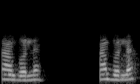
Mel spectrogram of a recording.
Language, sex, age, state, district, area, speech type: Marathi, female, 45-60, Maharashtra, Nanded, rural, conversation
